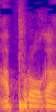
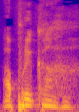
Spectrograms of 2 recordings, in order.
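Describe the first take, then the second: First: The word is garbled to sound like 'apeuro ga'. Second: The word is pronounced clearly as 'apeurika'.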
